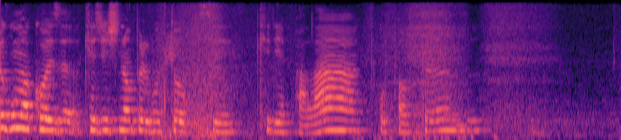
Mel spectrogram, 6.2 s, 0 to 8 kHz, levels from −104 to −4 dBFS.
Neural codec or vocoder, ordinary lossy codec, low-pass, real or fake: none; none; 7.2 kHz; real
